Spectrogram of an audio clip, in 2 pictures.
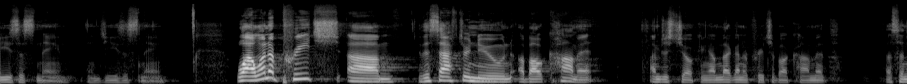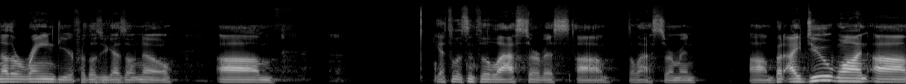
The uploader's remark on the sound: This sermon was recorded live on January 2nd, 2022, at Newark United Pentecostal Church.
